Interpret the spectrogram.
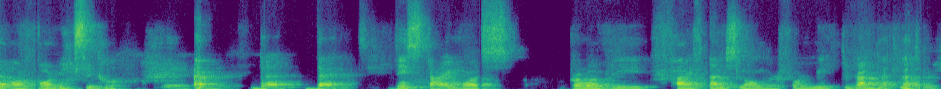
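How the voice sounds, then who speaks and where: A man whose first language is Hungarian gives a talk to a live audience, speaking slowly with many fillers and restarts. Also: medium pitch, gravelly, darkish tone. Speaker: speaker giving a talk on AI tools. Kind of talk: presentation to an audience. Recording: echoey room, faint noise.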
